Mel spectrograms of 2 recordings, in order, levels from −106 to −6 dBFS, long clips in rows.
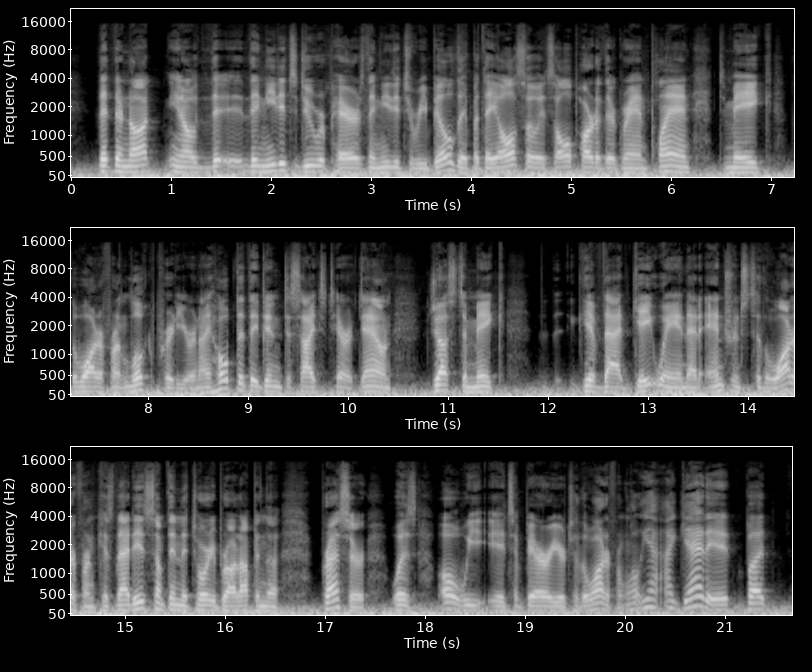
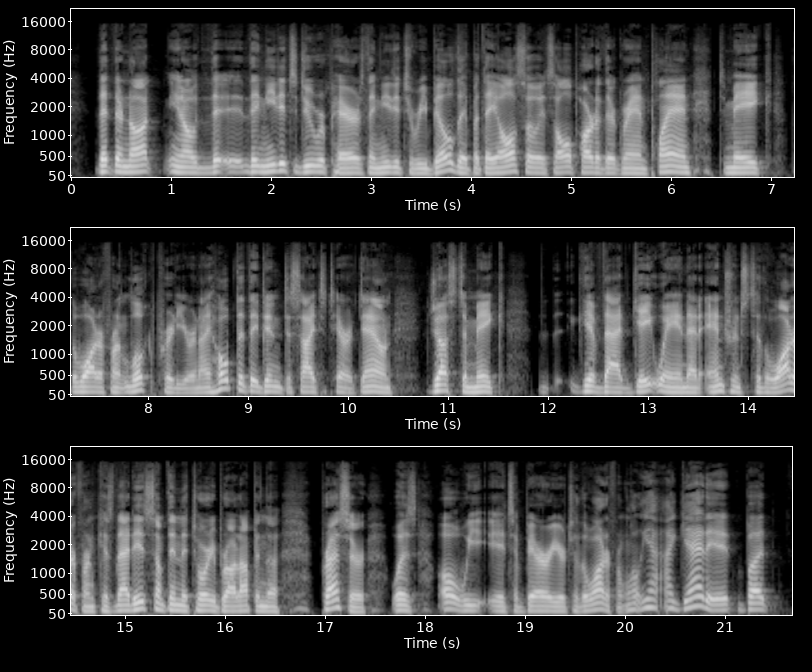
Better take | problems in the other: second | low rumble; faint; throughout; 25 dB below the speech

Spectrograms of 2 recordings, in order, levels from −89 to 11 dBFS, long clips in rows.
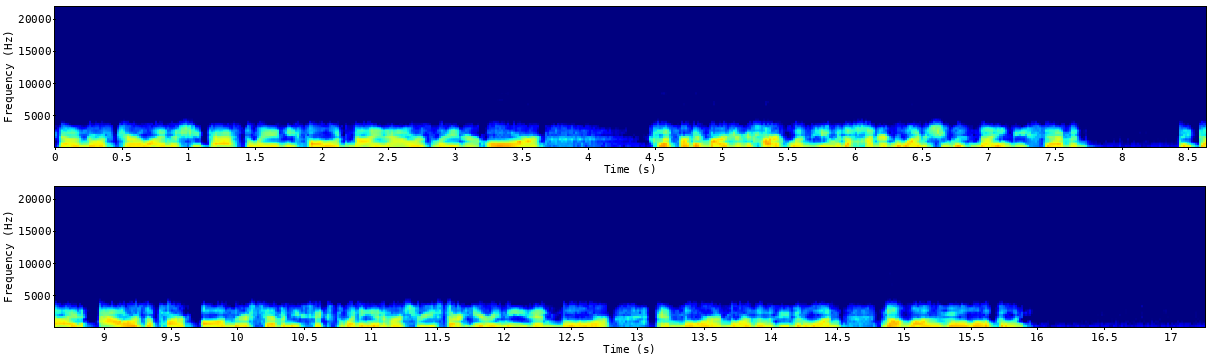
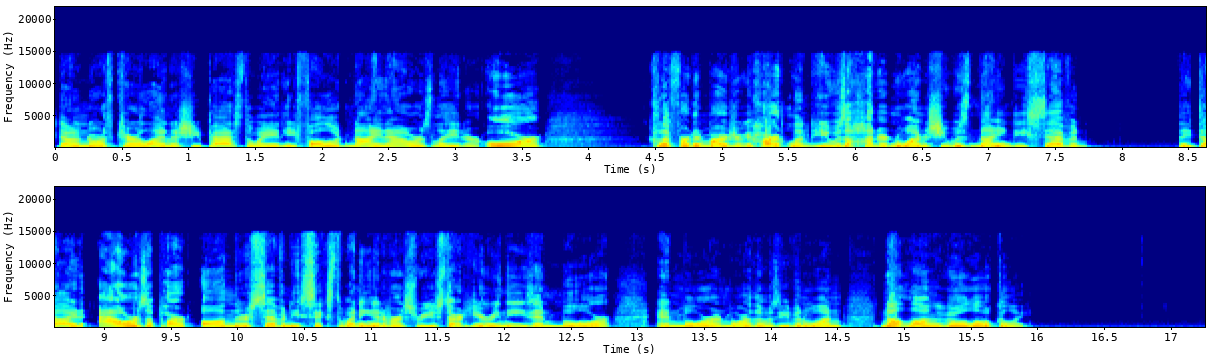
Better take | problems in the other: second | phone-call audio

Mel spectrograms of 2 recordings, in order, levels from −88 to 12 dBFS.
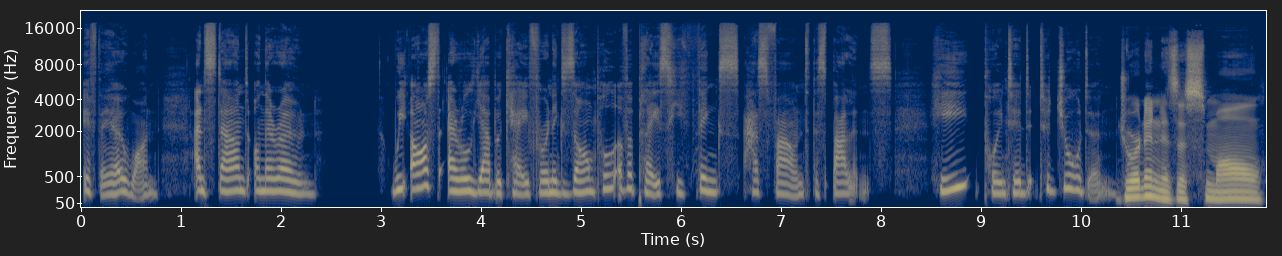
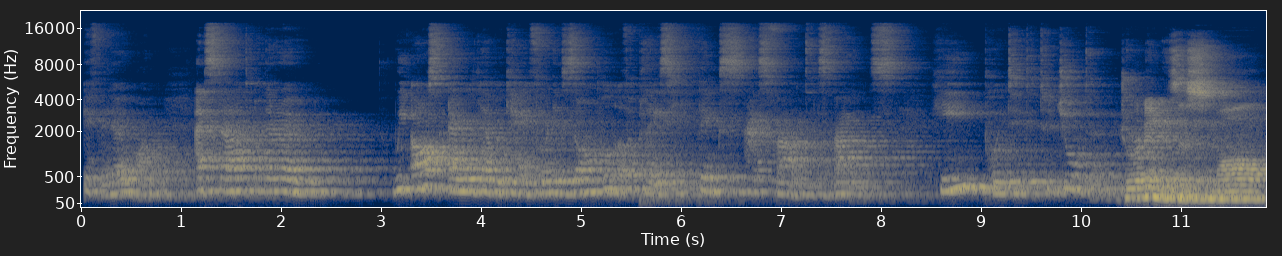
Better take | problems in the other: first | room echo; strong; dies away in 2.5 s // off-mic speech; far

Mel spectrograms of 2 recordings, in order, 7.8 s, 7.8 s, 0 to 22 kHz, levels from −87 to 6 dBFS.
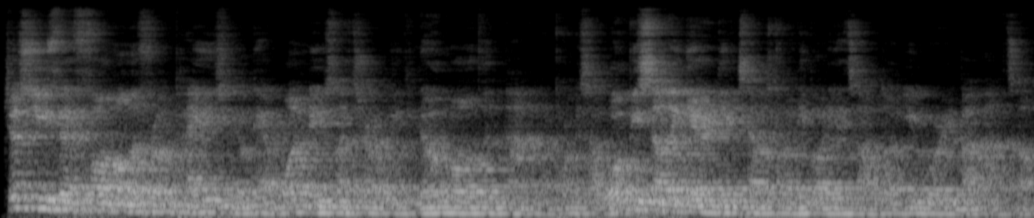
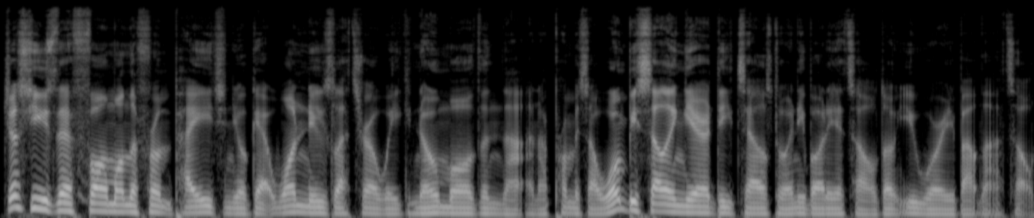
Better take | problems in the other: second | room echo; noticeable; dies away in 1.6 s // off-mic speech; far

